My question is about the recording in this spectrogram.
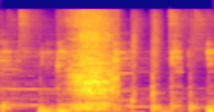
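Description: Guitar-backed background music with a loud, noisy animal-call sound effect about half a second in, lasting under a second.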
